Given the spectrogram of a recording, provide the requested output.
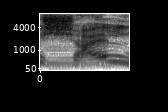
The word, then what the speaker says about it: Shyle: So as you just said, it rhymes with style.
